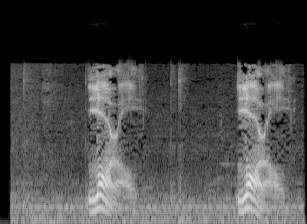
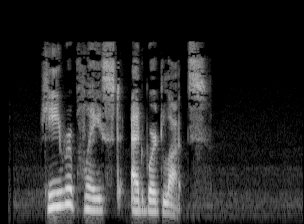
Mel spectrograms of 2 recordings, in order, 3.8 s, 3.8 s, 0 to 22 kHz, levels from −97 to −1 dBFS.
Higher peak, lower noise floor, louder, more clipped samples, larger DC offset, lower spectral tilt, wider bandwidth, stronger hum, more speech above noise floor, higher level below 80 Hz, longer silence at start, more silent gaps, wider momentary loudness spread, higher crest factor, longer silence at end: about the same, -2 dBFS vs -2 dBFS; second, -37 dBFS vs -67 dBFS; first, -17 LUFS vs -22 LUFS; neither; neither; about the same, -3 dB/octave vs -3.5 dB/octave; second, 8.4 kHz vs 11.5 kHz; neither; second, 20 dB vs 45 dB; first, -44 dBFS vs -70 dBFS; second, 0.15 s vs 0.55 s; neither; first, 24 LU vs 9 LU; about the same, 20 dB vs 22 dB; second, 0.05 s vs 1.25 s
